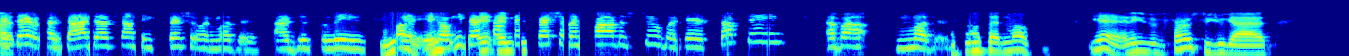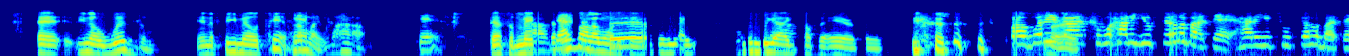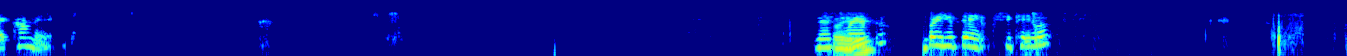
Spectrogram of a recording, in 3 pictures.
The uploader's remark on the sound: Phone lines will be opened to everyone who would like to call in and render honor to their mother.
